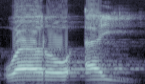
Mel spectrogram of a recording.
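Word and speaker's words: وَرَأَيْتَ: Yang betul wa ra'ai. A dengan y. Ai. Bukan i juga. Wa ra'ai. Y dibaca lemes. Lin, harful lin.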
